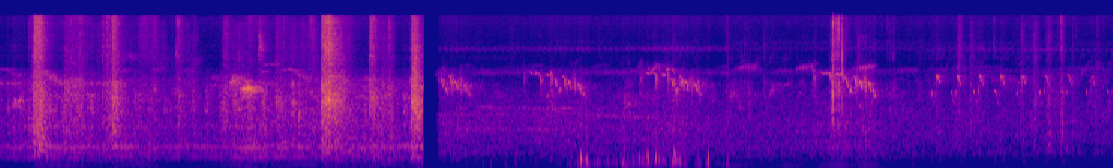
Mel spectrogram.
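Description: A steady low hum with a series of sharp clicks, cut off abruptly about six seconds in. After it come small birds chirping in short falling calls, with a few low thuds.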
